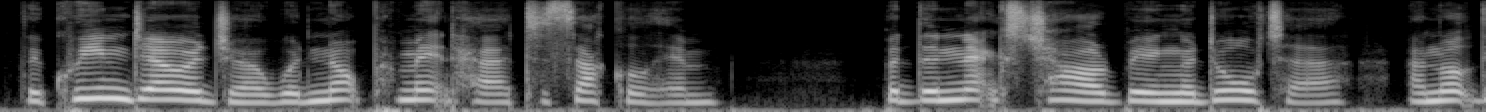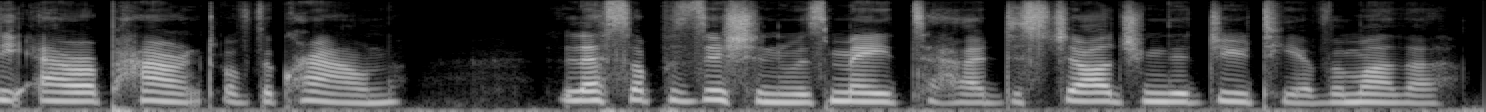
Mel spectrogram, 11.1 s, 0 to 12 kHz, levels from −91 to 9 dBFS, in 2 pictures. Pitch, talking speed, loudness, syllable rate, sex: 230 Hz, 200 wpm, -18 LUFS, 5.4 syllables/s, female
